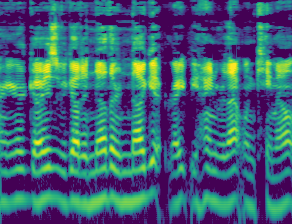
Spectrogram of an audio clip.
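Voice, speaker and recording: A somewhat breathy man against a quiet background. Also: dry sound with no echo. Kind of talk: casual vlog commentary. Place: open country. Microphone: phone near.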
